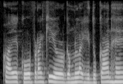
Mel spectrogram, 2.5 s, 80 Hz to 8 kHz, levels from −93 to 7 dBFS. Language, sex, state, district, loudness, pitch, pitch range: Marwari, male, Rajasthan, Nagaur, -16 LUFS, 155 Hz, 150-160 Hz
